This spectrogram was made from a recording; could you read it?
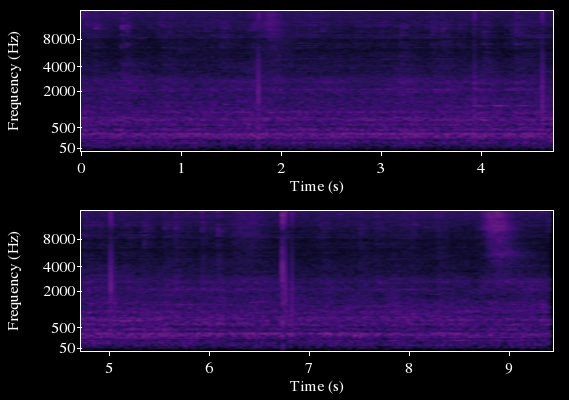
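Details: Inline exhaust fan at a diner: steady fan roar with a fast, continuous clattering rattle and occasional sharper ticks.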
